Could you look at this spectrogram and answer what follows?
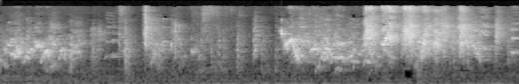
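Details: A group of parakeets in the morning, with quick chirps early on that swell into a louder, nearly continuous bout of scratchy chattering in the second half.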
